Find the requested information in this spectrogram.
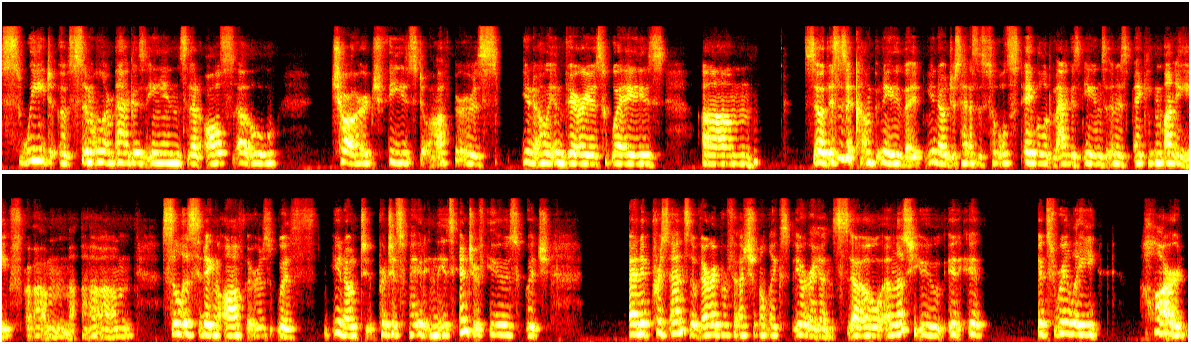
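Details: Woman with spasmodic dysphonia, self-reported; severity varies from day to day and she says this recording is on a not particularly good day; real, not acted; spasmodic dysphonia.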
